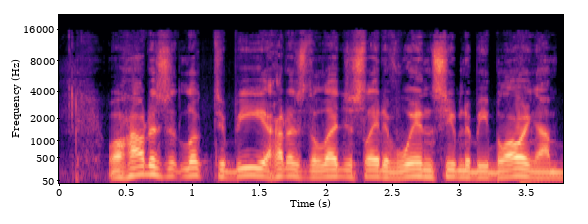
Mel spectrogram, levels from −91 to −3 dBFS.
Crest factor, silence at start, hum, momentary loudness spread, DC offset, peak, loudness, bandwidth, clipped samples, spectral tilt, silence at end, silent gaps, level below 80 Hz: 16 dB; 0.1 s; none; 7 LU; under 0.1%; -2 dBFS; -18 LUFS; 16 kHz; under 0.1%; -5 dB/octave; 0 s; none; -54 dBFS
